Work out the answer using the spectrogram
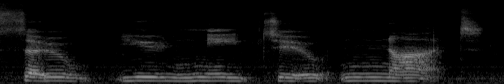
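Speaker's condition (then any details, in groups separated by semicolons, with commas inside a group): Essential tremor; affects legs as well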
